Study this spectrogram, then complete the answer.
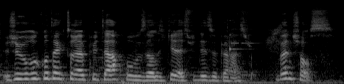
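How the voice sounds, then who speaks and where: A woman voicing a guarded, mysterious female ally in a game, reading her orders in a calm, measured way. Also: medium pitch, soft background music, close to an everyday voice.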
